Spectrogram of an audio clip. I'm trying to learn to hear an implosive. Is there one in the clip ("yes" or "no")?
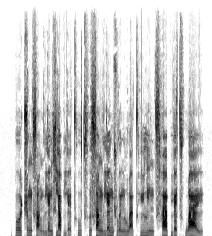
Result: no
